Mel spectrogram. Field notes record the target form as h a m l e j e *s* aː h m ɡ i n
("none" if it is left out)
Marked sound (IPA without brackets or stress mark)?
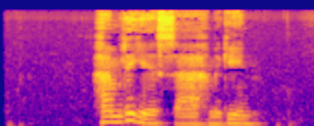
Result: s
